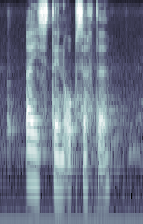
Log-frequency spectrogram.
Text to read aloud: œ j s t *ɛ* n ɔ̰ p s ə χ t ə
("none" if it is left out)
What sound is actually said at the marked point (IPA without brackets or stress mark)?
ɛ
